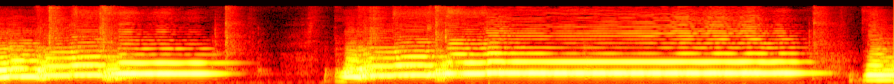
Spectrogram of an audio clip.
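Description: Bassoon played through a Wolf Grundmann straight-bend bocal: a quick run of notes ending on a short held note, a brief break, then another rising run that lands on a long, steady high note.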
